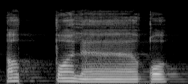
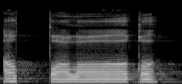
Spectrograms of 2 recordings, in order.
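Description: First: The lam and alif sound light and thin. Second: The lam and alif sound heavy and thick. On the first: The speaker calls it right. "والصواب كما قلت لك الطلاق" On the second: The speaker calls it wrong. "فخطأ أن تقول الطلاق"

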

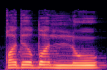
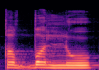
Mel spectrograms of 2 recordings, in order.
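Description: First: The d is released with a slight echo. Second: The d merges into the following consonant. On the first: The speaker calls it right. "الدال تحتاج إلى قلقلة" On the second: The speaker calls it wrong. "تدغم الدال بالضاد، أي هكذا"

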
